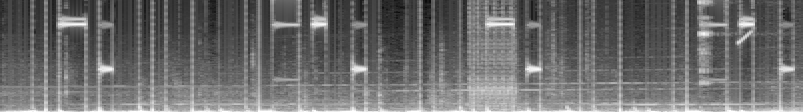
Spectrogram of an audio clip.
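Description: Electronic music with a deep, pulsing bass beat a little under once a second, laced with sharp clicks and short high blips.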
